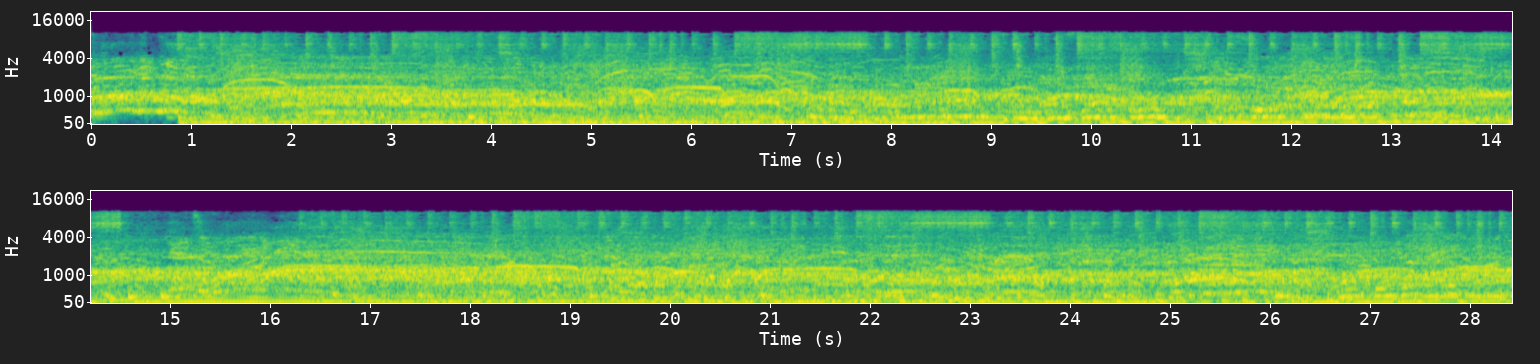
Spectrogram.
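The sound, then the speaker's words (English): A room full of women watching a man strip and dance scream and cheer in sustained, shrill excitement, whoops and shrieks overlapping continuously with loud music thumping underneath, dense throughout. “I thought that was a really lovely use of editing to watch her reactions as we're watching him dance, and also watching the other women in the room scream like banshees with excitement.”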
